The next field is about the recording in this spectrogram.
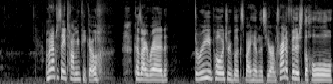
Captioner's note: laughs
